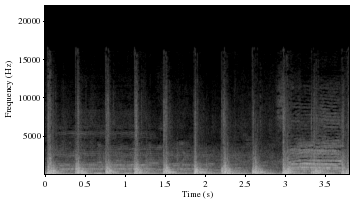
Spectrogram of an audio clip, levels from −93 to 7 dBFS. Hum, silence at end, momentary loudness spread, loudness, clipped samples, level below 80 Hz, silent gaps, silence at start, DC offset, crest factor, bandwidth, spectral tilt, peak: none; 0 s; 2 LU; -29 LUFS; under 0.1%; -40 dBFS; none; 0 s; under 0.1%; 18 dB; 13 kHz; -7.5 dB/octave; -10 dBFS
